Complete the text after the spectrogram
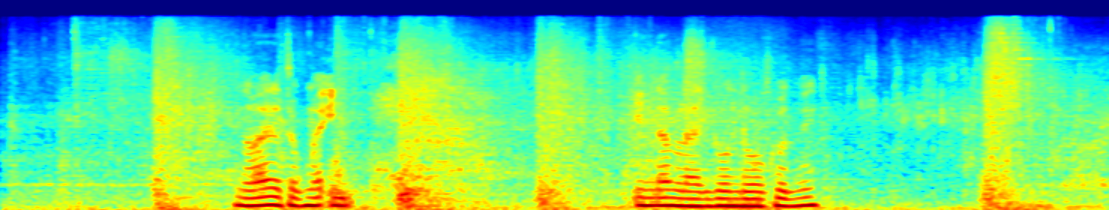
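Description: A sword swishes through the air.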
